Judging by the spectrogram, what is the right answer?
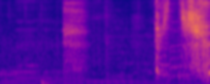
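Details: A female streamer sneezes once: a sharp inward gasp, then an explosive burst of air, over soft background music.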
